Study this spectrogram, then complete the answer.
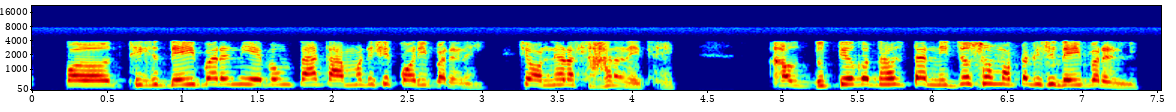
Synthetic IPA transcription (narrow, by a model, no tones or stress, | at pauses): kɔʈʰiksʰid̪ejpaɾeniebɔŋt̪akamɔʈisekɔɾipaɾenaɦĩ | seɔnjɔɾasaɦaɾanet̪ʰae | awd̪ut̪ijɔkɔt̪ʰaɦi̥t̪anid͡ʒɔsɔmɔt̪ɔkit͡ʃʰid̪ejpaɾenːi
